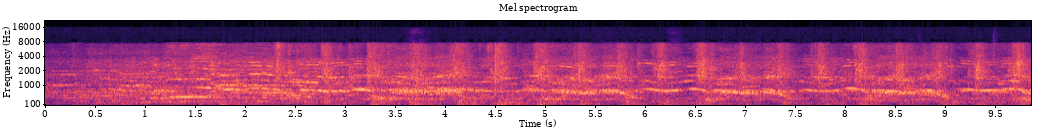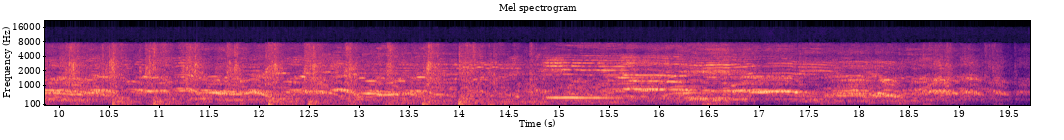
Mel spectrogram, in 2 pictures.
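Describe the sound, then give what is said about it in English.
A large crowd of football fans chants in unison at an away match in Morecambe, loud and rhythmic, with rising and falling voices and steady clapping-like pulses, sustained for the whole stretch as a dense roar of singing. “that chant seems very appropriate right now, doesn't it, to use the uh, halftime break, isn't it?”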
